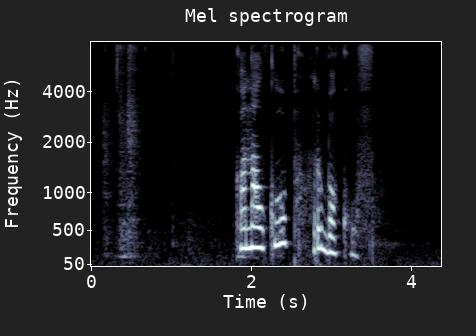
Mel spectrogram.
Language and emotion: Russian, neutral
